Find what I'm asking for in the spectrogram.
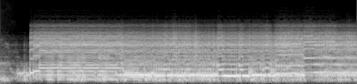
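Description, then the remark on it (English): Heavily distorted electric guitar with delay, entering after a brief quiet moment and sustaining thick, buzzy held notes that shift in pitch, loud, with no voices. “It's probably just this kind of, it's this, like just super distorted with a delay and just...”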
